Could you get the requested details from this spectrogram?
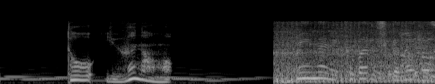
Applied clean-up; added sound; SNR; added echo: none; none; none; none.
